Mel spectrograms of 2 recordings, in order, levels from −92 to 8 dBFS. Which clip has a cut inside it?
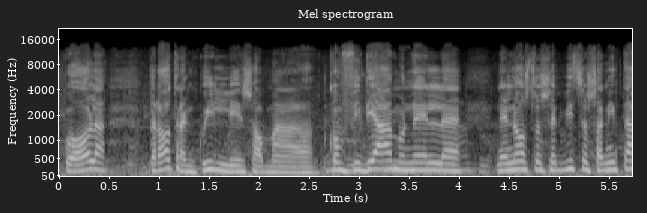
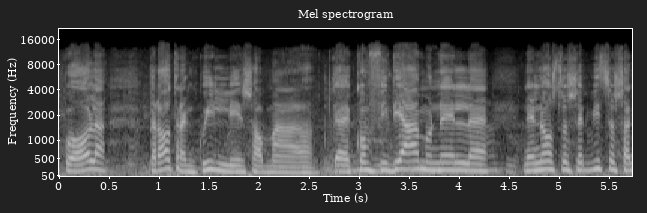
first; 1 cut; at 2.7 s

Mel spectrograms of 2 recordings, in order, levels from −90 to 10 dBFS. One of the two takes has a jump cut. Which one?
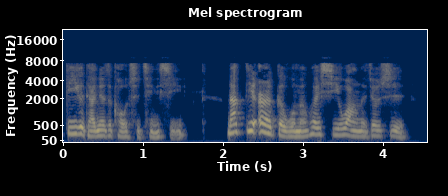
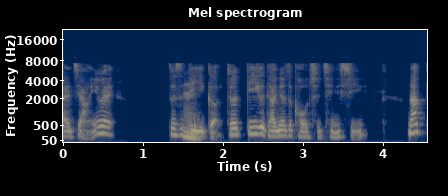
second; 1 cut; at 1.2 s

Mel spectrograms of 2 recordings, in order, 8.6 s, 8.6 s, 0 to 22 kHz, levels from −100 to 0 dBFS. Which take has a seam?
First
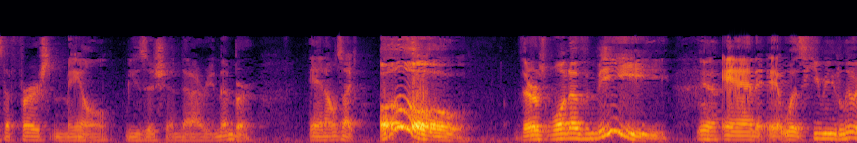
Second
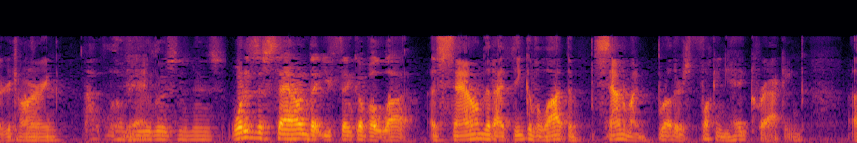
second; 2 cuts; at 2.3 s, 4.2 s

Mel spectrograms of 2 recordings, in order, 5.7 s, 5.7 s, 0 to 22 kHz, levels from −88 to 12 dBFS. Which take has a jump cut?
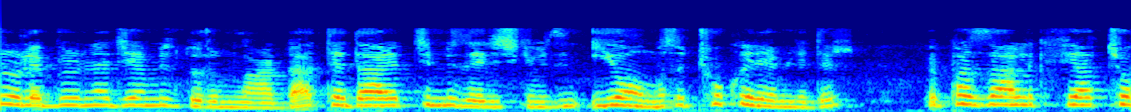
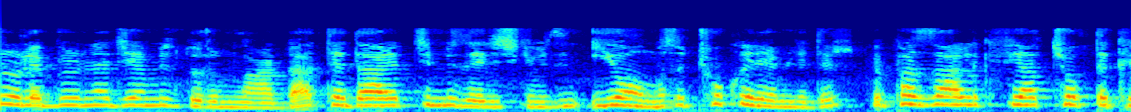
second; 1 cut; at 4.3 s

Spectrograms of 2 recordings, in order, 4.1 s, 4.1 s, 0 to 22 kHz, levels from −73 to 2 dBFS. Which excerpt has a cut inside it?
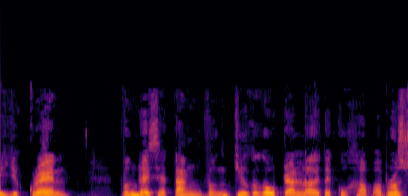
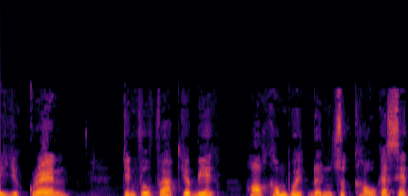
second; 1 cut; at 1.1 s

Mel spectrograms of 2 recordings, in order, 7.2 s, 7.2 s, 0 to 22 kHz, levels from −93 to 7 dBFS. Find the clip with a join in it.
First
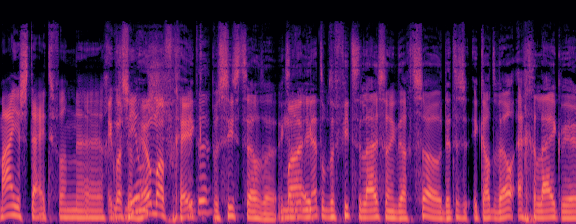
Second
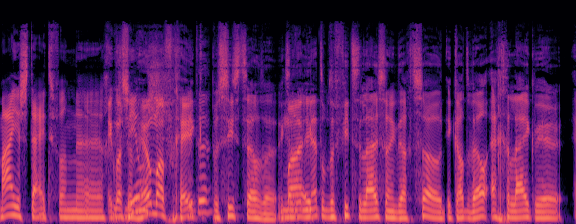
second; 1 cut; at 5.5 s

